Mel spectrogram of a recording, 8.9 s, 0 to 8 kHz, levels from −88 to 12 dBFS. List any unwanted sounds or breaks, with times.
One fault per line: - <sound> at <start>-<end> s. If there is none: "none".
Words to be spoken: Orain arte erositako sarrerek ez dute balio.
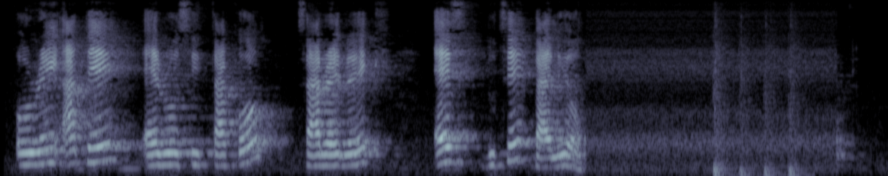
- thud at 7.1-8.2 s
